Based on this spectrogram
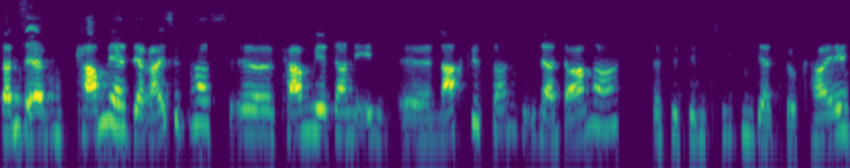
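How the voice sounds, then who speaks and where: A woman speaks at a fairly slow pace in an unremarkable speaking voice, fairly high in pitch, with ordinary pitch variation. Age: 60s. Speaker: traveller and author. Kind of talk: interview. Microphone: poor recording quality.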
